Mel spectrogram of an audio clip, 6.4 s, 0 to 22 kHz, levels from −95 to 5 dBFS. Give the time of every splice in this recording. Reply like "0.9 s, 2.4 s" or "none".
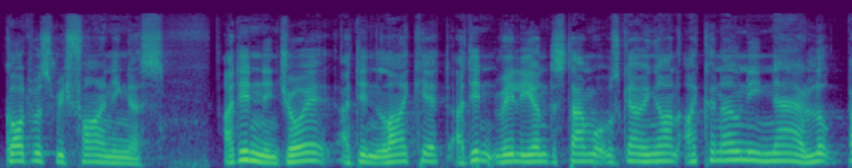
1.6 s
